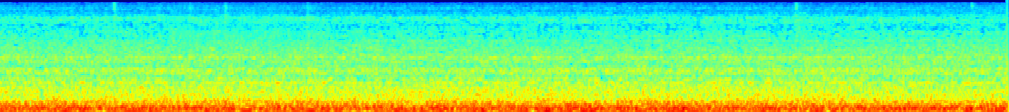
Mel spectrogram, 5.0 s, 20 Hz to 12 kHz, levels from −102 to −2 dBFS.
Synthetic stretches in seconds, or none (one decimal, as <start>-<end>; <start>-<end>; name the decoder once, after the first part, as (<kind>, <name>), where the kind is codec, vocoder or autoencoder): 0.9-1.6 (autoencoder, DAC-VAE)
